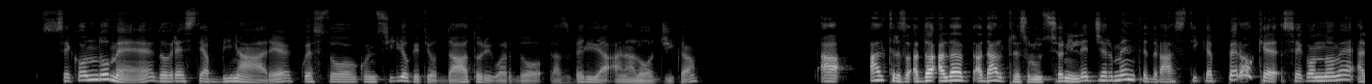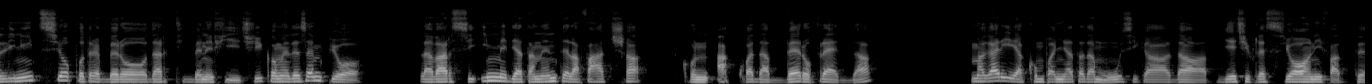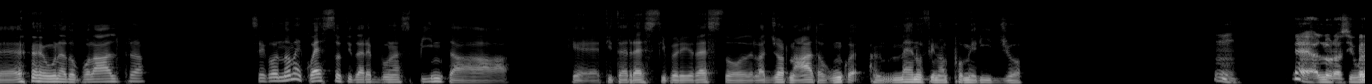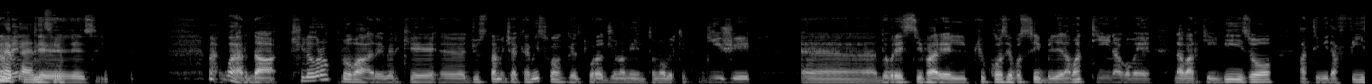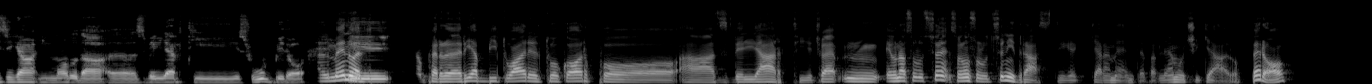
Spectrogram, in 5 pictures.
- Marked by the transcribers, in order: other background noise; chuckle; tapping; "cioè" said as "ceh"; unintelligible speech
- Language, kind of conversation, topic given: Italian, advice, Come posso superare le difficoltà nel svegliarmi presto e mantenere una routine mattutina costante?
